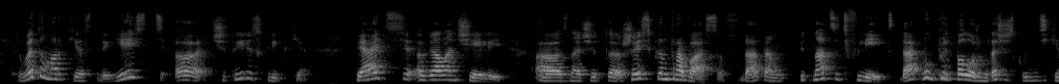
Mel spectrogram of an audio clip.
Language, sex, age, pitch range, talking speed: Russian, female, 20-39, 190-275 Hz, 130 wpm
